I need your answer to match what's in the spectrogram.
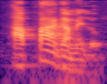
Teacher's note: e eu coloco dois pronomes, objeto direto e indireto, objeto indireto e direto, acrescento esses dois pronomes na palavra apaga, que é o verbo, e ela se torna uma palavra esdrújula, pois a maior força de voz está no pá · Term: sobresdrújula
